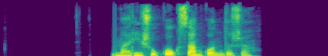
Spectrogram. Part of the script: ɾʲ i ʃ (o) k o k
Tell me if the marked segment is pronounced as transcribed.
no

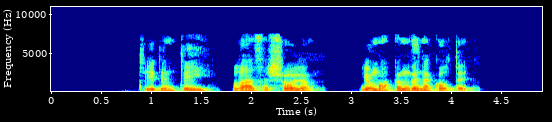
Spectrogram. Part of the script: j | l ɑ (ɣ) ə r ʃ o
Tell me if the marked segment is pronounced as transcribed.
no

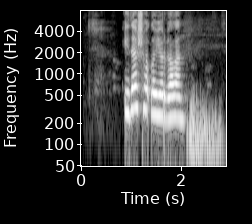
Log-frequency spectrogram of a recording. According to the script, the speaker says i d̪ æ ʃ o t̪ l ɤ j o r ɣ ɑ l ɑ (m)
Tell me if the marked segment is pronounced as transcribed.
no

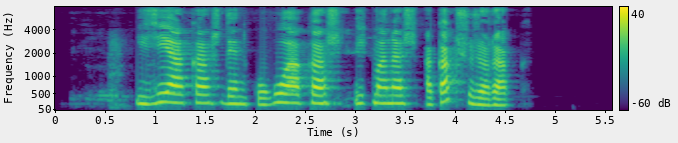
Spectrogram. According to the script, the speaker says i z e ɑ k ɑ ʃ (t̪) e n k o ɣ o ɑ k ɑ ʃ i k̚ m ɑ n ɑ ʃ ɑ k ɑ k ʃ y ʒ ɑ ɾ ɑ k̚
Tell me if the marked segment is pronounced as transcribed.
no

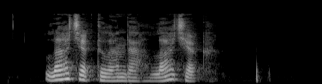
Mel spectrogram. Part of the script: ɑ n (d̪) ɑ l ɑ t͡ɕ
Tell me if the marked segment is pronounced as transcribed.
yes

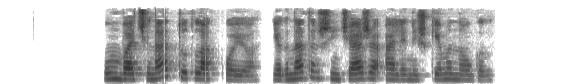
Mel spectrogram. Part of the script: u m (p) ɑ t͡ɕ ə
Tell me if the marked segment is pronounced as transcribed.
no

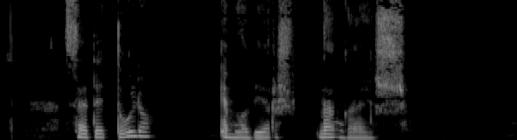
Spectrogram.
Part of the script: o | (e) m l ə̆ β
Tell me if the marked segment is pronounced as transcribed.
yes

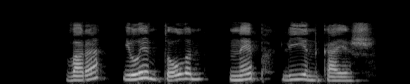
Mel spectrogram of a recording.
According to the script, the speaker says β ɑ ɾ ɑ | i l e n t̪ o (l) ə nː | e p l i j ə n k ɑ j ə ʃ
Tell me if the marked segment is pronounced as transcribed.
yes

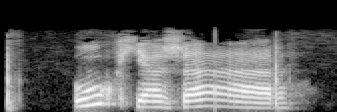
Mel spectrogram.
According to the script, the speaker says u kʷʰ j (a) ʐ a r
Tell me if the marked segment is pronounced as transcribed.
yes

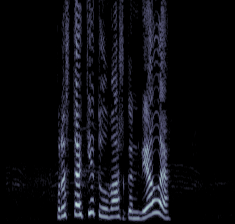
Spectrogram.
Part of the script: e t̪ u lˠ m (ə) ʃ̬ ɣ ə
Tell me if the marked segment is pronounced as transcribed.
no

